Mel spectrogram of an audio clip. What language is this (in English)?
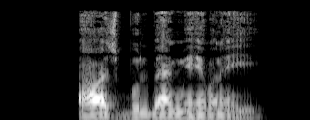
Torwali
